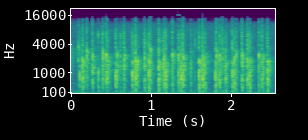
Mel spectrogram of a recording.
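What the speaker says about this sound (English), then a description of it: "I'm going to give you a round of applause for this." A round of applause in a radio studio: fast, close hand clapping with a quick, even rhythm that keeps going throughout, with no talking over it.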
